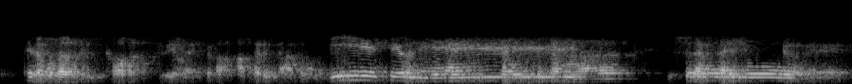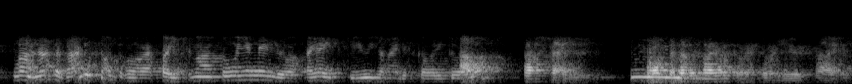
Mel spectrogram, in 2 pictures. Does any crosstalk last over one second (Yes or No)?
Yes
